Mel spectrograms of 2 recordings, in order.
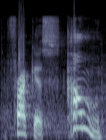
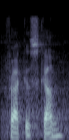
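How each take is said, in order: First: The command is said with lively, animated energy. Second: The command is said flatly, with little energy.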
